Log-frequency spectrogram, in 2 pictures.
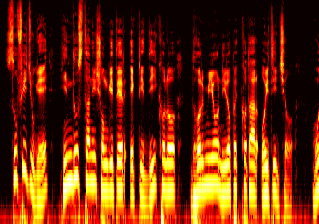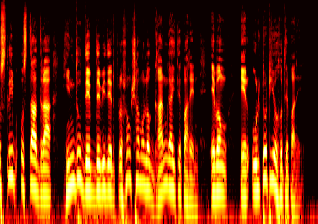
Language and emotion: Bengali, neutral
